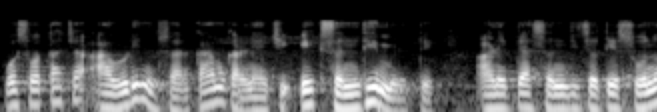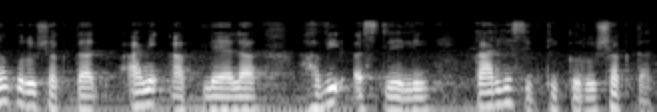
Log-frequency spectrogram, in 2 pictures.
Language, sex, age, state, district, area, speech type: Marathi, male, 30-45, Maharashtra, Sindhudurg, rural, spontaneous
